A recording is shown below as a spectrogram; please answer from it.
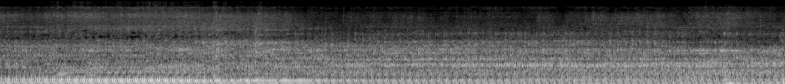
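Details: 2008 Yamaha FZ6 four-cylinder motorcycle rough idle: low, uneven pulse that sags and wavers instead of holding steady.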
